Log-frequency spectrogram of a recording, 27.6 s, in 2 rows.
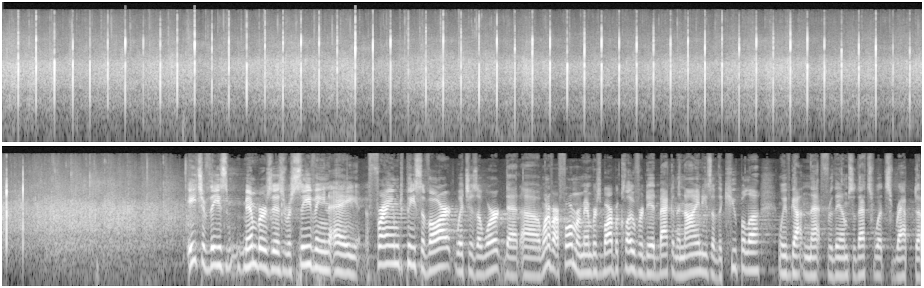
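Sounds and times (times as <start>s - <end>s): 
crowd applause: 0.0s - 16.8s
speech: 16.6s - 27.5s.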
